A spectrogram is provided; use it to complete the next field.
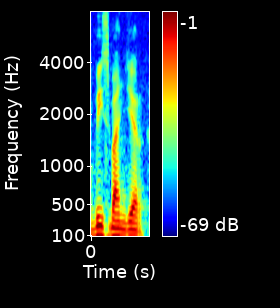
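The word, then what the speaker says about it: Binswanger: peace one heart o vis banier porque la veedora se pronuncia como be en alemán los vanger elvis banier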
